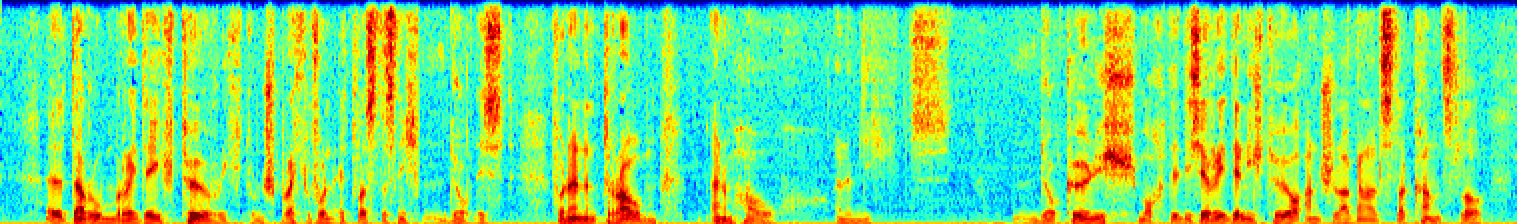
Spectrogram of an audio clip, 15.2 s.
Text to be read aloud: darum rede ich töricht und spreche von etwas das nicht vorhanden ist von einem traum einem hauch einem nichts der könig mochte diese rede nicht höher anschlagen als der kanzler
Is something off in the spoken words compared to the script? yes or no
yes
